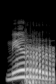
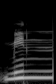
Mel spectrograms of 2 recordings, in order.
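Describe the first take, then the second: First: The n merges into the following r sound. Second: The final n sound is clearly pronounced. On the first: The speaker calls it right. "kita tak bunyi nun tapi kita bunyi huruf ra" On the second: The speaker calls it wrong. "Dia tak bunyi min"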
